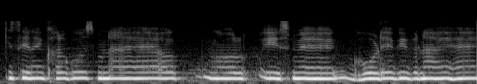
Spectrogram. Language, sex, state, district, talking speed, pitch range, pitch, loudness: Hindi, female, Bihar, Patna, 150 wpm, 270-280 Hz, 275 Hz, -11 LUFS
